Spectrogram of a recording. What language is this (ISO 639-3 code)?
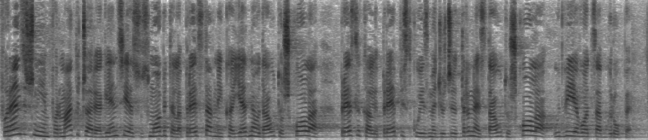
hrv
